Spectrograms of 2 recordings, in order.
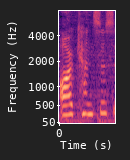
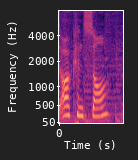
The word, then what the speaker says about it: Arkansas: I'm just kind of annoyed that the state called Kansas is pronounced as Kansas. And it's not Arkansas, it's Arkansas.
